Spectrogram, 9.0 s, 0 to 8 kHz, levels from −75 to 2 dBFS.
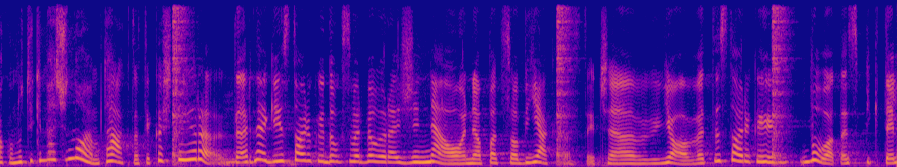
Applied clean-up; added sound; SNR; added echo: none; Hi-hat; 10 dB; none.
